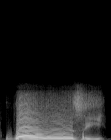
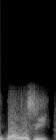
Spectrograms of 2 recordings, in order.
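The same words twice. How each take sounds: First: "Well, Izzy" run together with the L held long; connected as one word. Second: Said in the usual way. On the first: Shown as a demonstration. Coach showing a stutterer how to link words, connected as one word. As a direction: stretch the L of "Well" straight into "Izzy". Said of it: "I'm connecting it as one word". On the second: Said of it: "notice this".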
